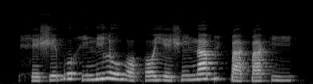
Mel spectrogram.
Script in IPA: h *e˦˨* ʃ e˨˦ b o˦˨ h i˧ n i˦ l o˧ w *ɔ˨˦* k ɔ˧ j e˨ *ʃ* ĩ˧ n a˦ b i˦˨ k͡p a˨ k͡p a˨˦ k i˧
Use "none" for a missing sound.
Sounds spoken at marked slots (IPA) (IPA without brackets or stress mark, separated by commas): e˨, ɔ˨, ʃ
